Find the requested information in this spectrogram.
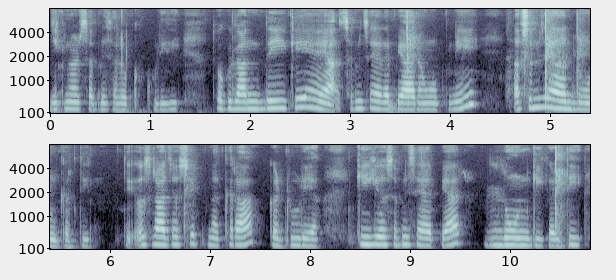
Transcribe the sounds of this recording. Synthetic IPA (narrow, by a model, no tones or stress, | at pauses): d͡ʒɪkɪnaːɽsəbnĩːsaːlokkʊɽiːd̪iːt̪ooːɡlãːnd̪iːkesəbnĩːsəaːd̪aːpjaːɾaũːəpneː | əsəbnĩːsaloːnkəɾd̪iː | t̪ḛːʔʊsɾaːd͡ʒaːʊseəpnakəɾaːkəɖːuːɽeːaː | kiːkeoːsəbĩːsad̪aːpjaːɾ | loːnkiːkəɾd̪iː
